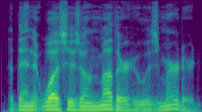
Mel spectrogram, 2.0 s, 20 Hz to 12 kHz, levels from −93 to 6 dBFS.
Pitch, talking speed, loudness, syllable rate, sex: 95 Hz, 295 wpm, -17 LUFS, 6.9 syllables/s, male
